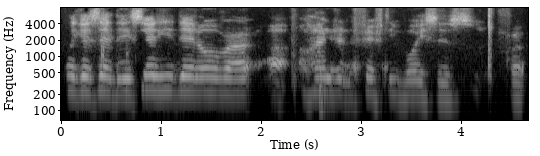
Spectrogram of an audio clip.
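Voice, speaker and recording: Slow-talking woman telling a story. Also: mid-range voice, little pitch movement, noisy background. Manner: rambling storyteller, trails off and restarts. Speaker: podcast co-host. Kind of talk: casual chat.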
